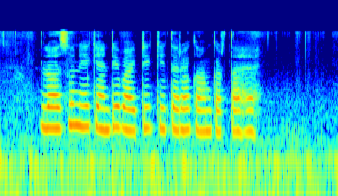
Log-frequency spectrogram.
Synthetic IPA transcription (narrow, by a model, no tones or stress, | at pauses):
lɔːsõnekɛ̃ːɳʈibaːɪʈɪkit̪ɐɾəɦkaːmkɐɾt̪aɦɛː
